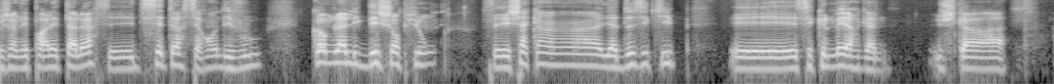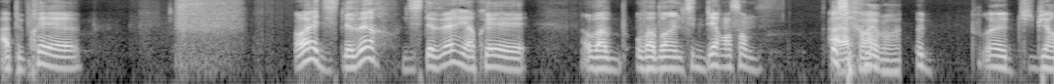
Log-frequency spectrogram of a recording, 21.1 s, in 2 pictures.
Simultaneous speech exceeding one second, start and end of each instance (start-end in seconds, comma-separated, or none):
none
